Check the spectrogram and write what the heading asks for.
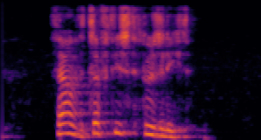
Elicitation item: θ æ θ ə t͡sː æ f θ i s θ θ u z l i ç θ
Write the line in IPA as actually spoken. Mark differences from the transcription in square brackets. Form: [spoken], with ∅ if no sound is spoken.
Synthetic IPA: θ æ [ð] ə t͡sː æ f θ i s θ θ u z l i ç θ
